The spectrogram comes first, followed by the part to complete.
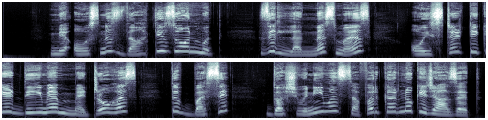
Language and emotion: Kashmiri, surprised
